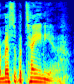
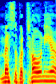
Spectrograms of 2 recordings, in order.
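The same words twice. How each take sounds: First: Mesopotamia as "Mesopo-TAIN-ia"; pronounced with TAIN. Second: Mesopotamia as "Mesopo-TONE-ia"; pronounced with TONE. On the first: Preacher offering Texas's second option, Mesopotamia with TAIN. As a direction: give Mesopotamia a long A where the stress falls. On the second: Preacher offering Texas's first option, Mesopotamia with TONE. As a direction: give Mesopotamia a long O where the stress falls. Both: Shown as a demonstration. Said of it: "you can call it".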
